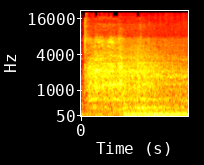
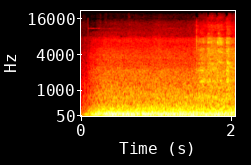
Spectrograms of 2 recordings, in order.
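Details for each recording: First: Honda Forza 350 scooter after repair of an intermittent no-start, previously fixed by tapping or shaking (fuel pump repaired): brief crank, engine catches at once, steady low idle; normal quick start. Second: Honda Forza 350 scooter cranks in quick, even pulses about five a second but never catches; crank-no-start caused by a failed fuel pump, repaired afterward.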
